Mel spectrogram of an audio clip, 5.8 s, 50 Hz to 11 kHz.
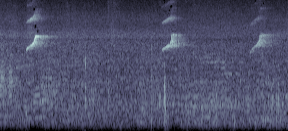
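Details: Male black-naped monarch recorded on 1 May 2024 at a national park ranger station at Khao Phu Phlu, Phetchaburi, Thailand: three clear, high, rising whistled notes, each short and sliding upward, spaced about two to three seconds apart over quiet forest background.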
